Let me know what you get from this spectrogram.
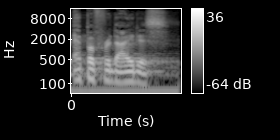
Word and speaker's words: Epaphroditus: Epaphroditus.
